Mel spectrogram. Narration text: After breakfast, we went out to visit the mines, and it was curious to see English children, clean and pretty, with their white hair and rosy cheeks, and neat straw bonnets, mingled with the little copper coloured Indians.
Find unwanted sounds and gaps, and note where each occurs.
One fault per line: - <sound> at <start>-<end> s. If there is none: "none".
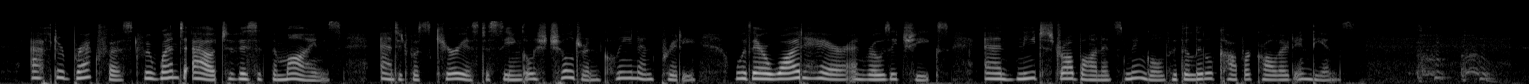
- cough at 14.1-15.0 s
